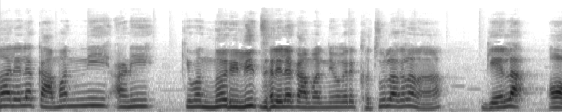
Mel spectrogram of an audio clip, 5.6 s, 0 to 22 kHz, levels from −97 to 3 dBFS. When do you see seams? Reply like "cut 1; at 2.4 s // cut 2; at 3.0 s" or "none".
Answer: none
